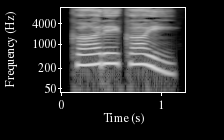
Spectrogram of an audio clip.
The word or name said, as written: ಕಾರೆ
